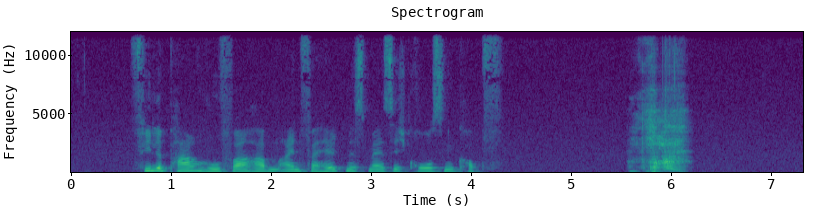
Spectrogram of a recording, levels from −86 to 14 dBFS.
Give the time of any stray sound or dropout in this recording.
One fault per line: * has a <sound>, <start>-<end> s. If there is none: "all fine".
* has a throat clearing, 5.6-6.2 s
